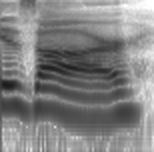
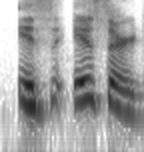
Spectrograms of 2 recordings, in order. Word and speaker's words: Izzard: Eddie Izzard as one of the Fates. Oh, Izzard. I pronounce it Izzard.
